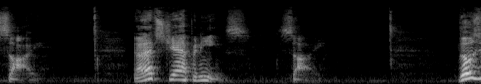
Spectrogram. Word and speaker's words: XI: this is the the goal sigh Xie is pronounced sigh now that's Japanese sorry those of you here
